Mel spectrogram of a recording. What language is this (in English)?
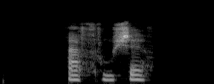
Persian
